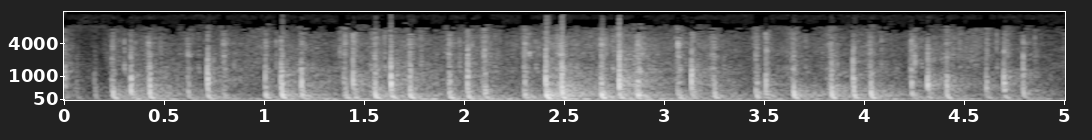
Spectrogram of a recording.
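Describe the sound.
Horses trotting at a jog, their hooves clip-clopping in a quick, steady rhythm of many sharp, loud beats that carry through the whole stretch with no voices.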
